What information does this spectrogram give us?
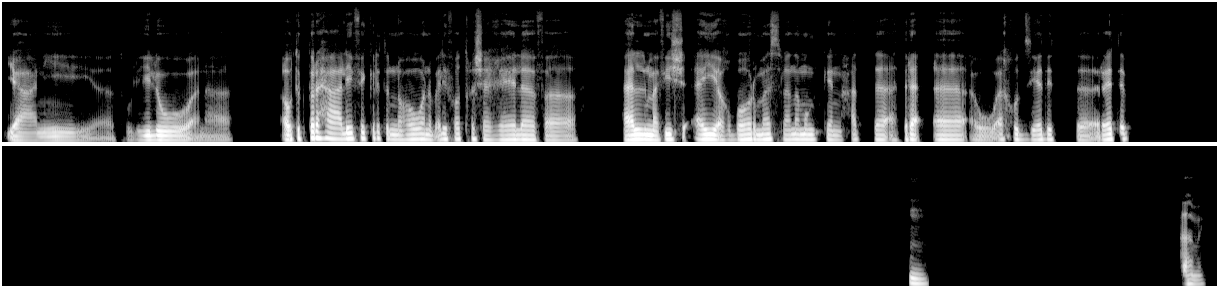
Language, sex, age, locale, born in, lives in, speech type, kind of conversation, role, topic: Arabic, male, 25-29, ar-EG, Egypt, Egypt, conversation, advice, advisor, إزاي أطلب ترقية أو زيادة في المرتب؟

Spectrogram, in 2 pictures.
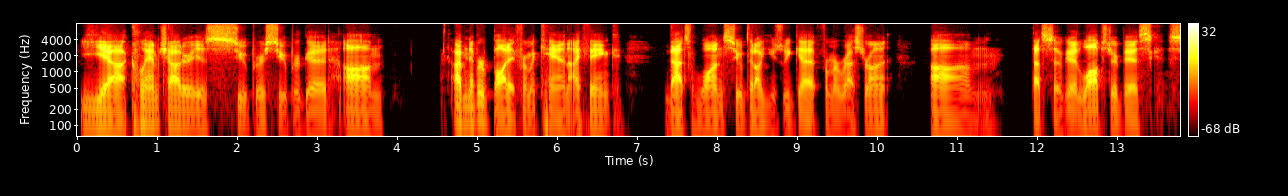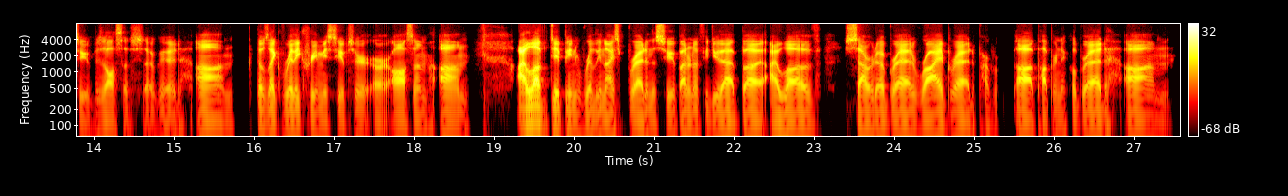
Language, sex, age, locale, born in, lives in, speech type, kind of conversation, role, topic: English, male, 25-29, en-US, United States, United States, conversation, unstructured, none, What food do you crave most when you need comfort?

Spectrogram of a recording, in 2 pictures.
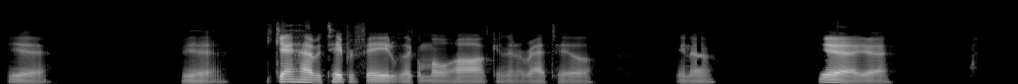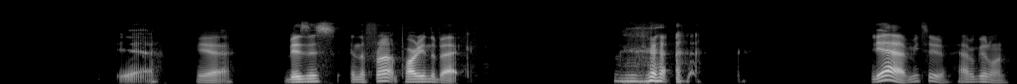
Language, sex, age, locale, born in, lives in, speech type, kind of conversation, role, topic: English, male, 20-24, en-US, United States, United States, conversation, podcast, host, In what ways does fashion allow people to communicate who they are without words?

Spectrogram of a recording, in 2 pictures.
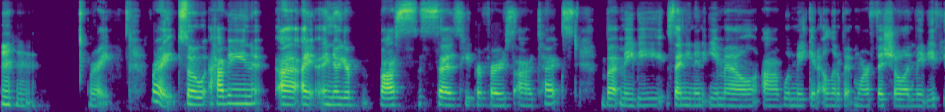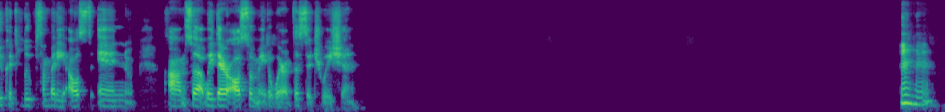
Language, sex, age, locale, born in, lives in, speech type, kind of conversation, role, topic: English, female, 30-34, en-US, United States, United States, conversation, advice, advisor, How can I rebuild my confidence and move forward after a major mistake?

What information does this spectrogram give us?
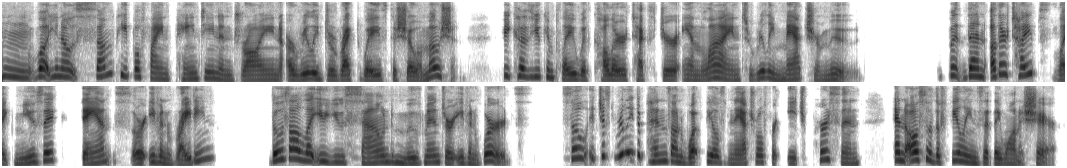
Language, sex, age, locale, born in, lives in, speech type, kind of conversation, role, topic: English, female, 50-54, en-US, United States, United States, read, expert-assistant, expert, How does art help people express themselves?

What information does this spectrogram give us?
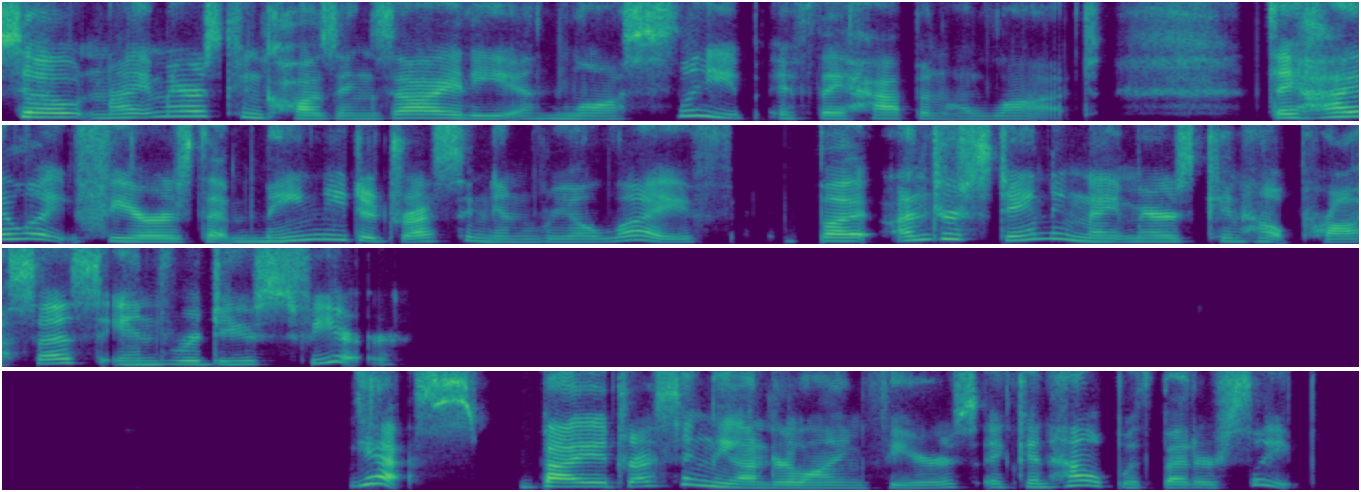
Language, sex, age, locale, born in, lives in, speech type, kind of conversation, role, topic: English, female, 25-29, en-US, United States, United States, read, expert-assistant, expert, What is the significance of dreams in psychology?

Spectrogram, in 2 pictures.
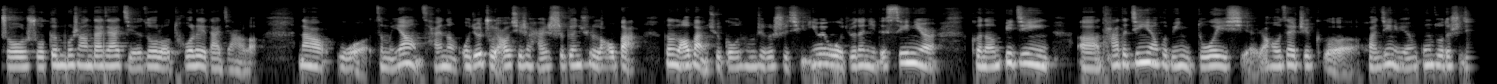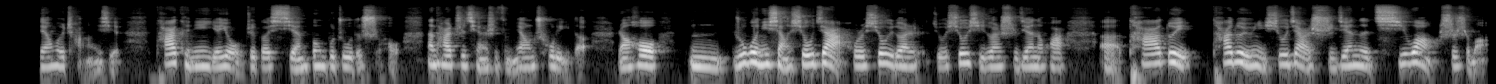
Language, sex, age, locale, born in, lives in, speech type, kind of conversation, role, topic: Chinese, female, 35-39, zh-CN, China, Germany, conversation, advice, advisor, 我担心休息一段时间会落后或被替代，该如何缓解对职业前途的焦虑？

